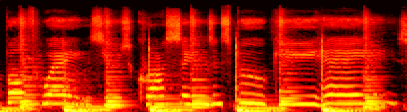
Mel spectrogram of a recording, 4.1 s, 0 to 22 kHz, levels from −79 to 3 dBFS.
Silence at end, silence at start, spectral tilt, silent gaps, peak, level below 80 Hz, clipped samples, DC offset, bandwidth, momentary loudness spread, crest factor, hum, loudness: 0 s; 0 s; -5 dB/octave; none; -2 dBFS; -24 dBFS; under 0.1%; under 0.1%; 17.5 kHz; 3 LU; 14 dB; none; -17 LUFS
